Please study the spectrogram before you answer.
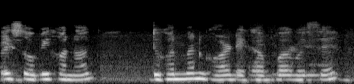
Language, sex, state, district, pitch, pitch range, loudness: Assamese, female, Assam, Sonitpur, 230 Hz, 215-250 Hz, -14 LUFS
